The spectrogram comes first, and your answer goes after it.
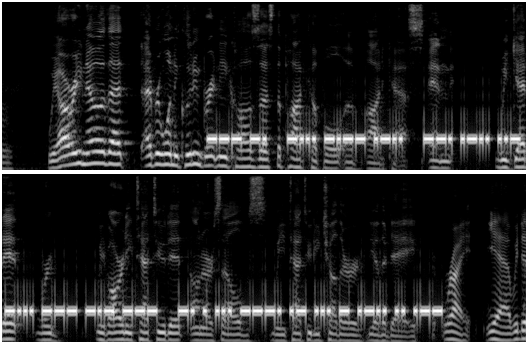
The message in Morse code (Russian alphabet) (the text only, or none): ОН БЫЛ ГЛУБОКО НЕСЧАСТЛИВ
